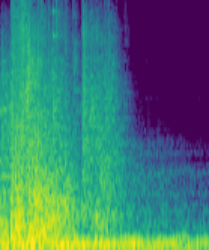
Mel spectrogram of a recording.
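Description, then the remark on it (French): A wooden staircase collapses in a loud, heavy crash of splintering and clattering debris that lasts under two seconds, then fades into a low, lingering rumble. “Qu'est-ce que j'avais dit L'escalier n'a pas tenu.”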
